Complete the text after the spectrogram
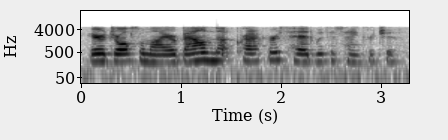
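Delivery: plain reading voice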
